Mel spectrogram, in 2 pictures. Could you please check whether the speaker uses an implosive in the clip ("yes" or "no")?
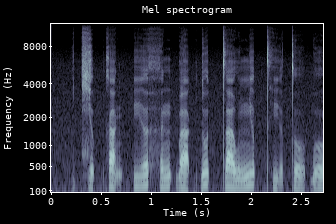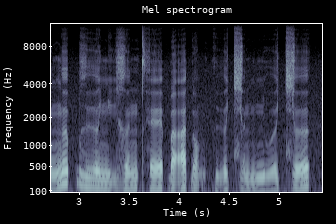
yes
